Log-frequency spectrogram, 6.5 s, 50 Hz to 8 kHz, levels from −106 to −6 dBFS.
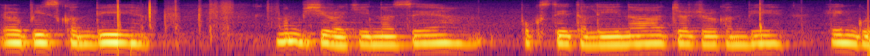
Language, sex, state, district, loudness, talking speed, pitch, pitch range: Nagamese, female, Nagaland, Kohima, -20 LUFS, 110 wpm, 160 Hz, 155-175 Hz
